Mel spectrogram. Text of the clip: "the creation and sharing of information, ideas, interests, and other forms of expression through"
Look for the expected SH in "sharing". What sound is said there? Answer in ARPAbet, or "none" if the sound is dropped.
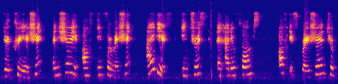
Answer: SH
